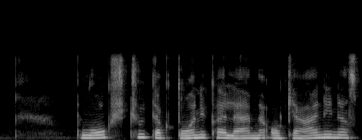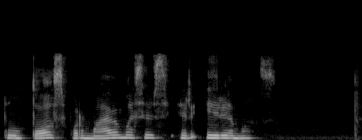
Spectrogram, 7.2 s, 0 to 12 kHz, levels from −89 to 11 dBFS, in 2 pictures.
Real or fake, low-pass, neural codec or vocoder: fake; 7.2 kHz; codec, 16 kHz, 16 kbps, FunCodec, trained on LibriTTS, 50 frames a second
